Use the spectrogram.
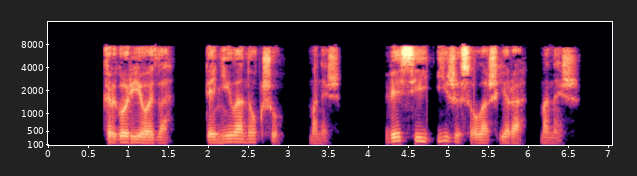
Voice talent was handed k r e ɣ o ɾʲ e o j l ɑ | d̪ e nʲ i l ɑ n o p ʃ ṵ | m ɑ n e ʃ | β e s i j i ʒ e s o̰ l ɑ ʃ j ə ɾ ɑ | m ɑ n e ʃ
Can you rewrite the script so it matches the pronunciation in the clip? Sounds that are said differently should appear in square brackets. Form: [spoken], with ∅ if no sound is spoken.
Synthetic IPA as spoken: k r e ɣ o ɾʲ [i] o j l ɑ | [t̪] e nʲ i l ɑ n o [k] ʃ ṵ | m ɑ n e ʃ | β e s i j i ʒ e s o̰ l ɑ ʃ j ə ɾ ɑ | m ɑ n e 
